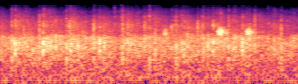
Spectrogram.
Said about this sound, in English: So could you please give everyone a round of applause one last time?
